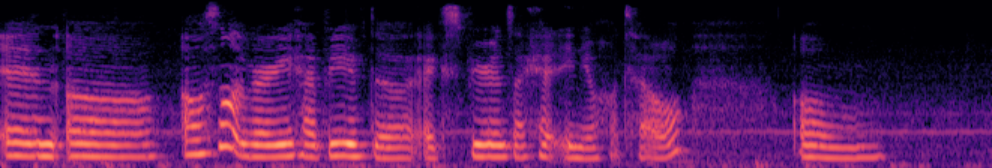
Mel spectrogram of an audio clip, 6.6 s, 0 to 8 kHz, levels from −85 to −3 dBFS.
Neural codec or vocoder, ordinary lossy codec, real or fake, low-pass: vocoder, 44.1 kHz, 128 mel bands every 512 samples, BigVGAN v2; Opus, 24 kbps; fake; 7.2 kHz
